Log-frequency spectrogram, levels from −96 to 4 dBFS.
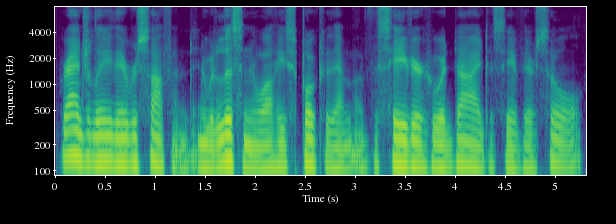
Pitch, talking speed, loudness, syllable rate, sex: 105 Hz, 250 wpm, -17 LUFS, 5.9 syllables/s, male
